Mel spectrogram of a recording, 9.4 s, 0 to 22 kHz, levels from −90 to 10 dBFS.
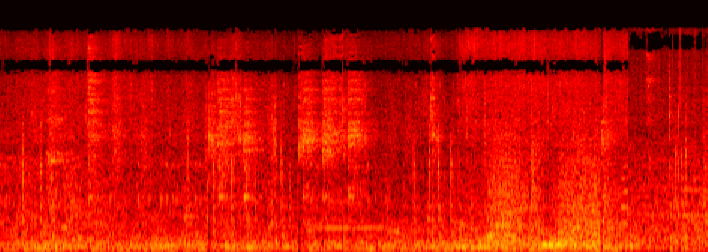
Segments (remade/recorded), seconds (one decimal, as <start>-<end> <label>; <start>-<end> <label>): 0.0-9.4 recorded

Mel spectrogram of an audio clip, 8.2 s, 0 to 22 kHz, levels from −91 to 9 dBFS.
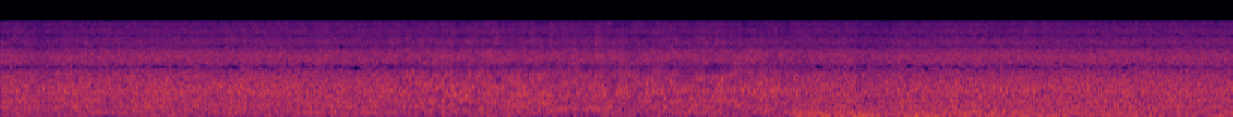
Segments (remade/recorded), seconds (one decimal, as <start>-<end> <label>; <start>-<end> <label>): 0.0-2.7 recorded; 2.7-5.4 remade; 5.4-8.2 recorded

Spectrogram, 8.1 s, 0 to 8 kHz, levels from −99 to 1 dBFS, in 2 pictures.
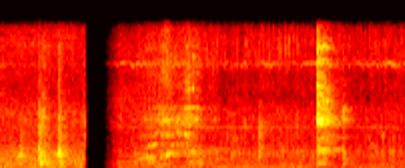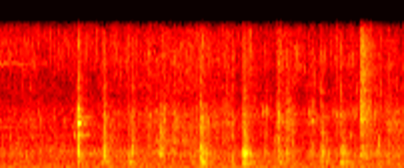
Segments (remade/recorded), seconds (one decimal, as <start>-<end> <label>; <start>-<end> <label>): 0.0-8.1 recorded

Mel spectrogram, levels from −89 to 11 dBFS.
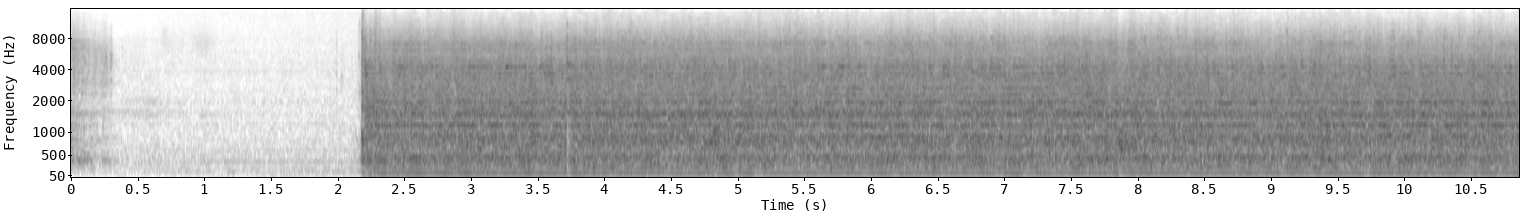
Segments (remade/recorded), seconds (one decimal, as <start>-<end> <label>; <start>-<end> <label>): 0.0-0.5 recorded; 0.5-5.0 remade; 5.0-7.1 recorded; 7.1-8.4 remade; 8.4-10.9 recorded

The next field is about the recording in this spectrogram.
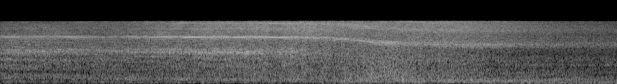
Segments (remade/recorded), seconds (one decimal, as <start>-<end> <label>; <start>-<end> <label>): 0.0-6.2 recorded

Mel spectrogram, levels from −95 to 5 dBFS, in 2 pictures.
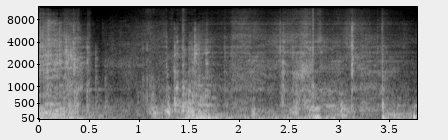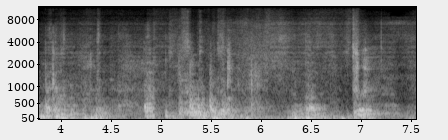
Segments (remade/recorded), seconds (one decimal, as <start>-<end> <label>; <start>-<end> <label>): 0.0-0.5 remade; 0.5-1.2 recorded; 1.2-5.1 remade; 5.1-6.1 recorded; 6.1-7.6 remade

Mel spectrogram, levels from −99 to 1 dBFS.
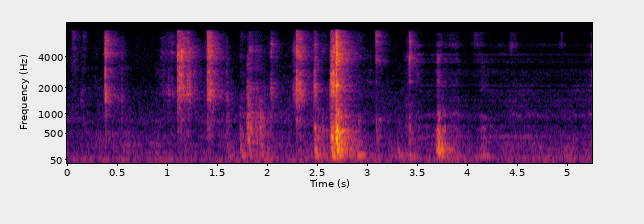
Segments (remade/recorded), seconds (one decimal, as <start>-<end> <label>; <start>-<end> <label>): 0.0-3.5 recorded; 3.5-5.3 remade

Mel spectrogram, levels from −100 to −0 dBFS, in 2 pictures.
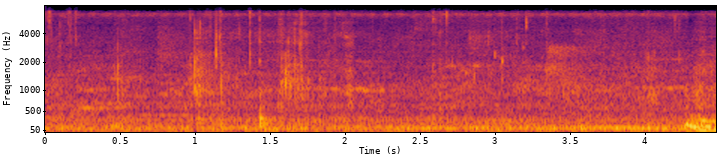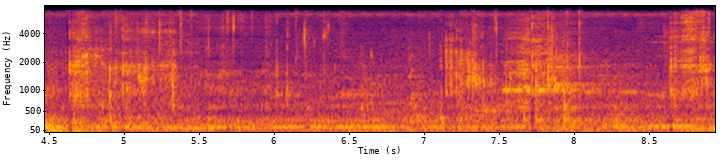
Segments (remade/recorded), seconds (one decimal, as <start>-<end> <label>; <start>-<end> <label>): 0.0-5.5 recorded; 5.5-6.0 remade; 6.0-8.9 recorded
